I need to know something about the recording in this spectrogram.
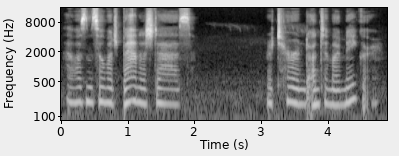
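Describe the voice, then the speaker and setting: A woman's voice: fairly low pitch, a little hiss or hum. A woman voicing a haughty, bossy video-game villainess who stammers and halts when flustered, in an ASMR roleplay. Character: haughty, flustered female video-game boss brought to life. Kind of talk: ASMR roleplay audio drama.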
